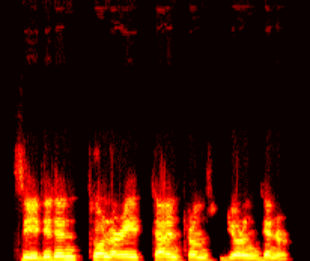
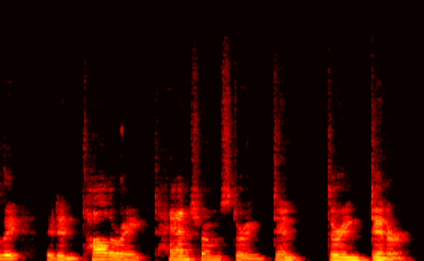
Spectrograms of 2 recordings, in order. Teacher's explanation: We'll make most of the important sounds high sounds, but then we'll make the final one lower.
